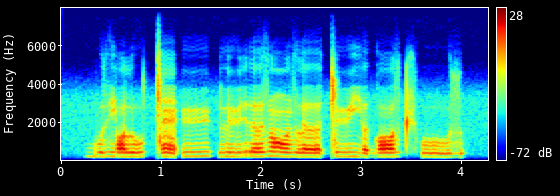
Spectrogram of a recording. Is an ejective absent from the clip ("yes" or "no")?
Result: yes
